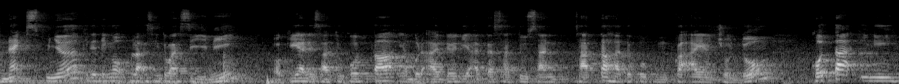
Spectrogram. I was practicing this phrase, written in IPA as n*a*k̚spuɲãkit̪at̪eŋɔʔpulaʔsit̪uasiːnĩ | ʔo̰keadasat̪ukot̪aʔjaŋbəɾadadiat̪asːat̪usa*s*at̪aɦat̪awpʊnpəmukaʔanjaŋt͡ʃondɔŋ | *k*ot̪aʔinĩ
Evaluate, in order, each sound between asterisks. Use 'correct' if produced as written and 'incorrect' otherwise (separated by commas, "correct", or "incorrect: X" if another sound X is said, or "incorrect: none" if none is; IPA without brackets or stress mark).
incorrect: ɛ, correct, correct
